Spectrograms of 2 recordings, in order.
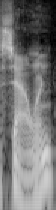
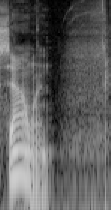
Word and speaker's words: Samhain: Irish and Celtic words like salmon okay it's pronounced salmon so you go who's that SW Egan this the way they spell it is s am h AI and looks like Samhain but it's pronounced salen so even though I know that candle mouse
